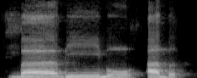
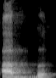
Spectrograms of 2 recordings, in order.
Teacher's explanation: kalau dia sukun, kita langsung pantulkan, nggak perlu ditahan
